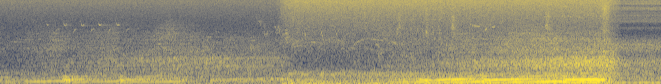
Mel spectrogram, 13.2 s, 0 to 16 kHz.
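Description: Mercedes-Benz SLC 300's turbocharged four-cylinder engine accelerating hard, its pitch climbing and falling back with each upshift, several times over. It grows louder and then breaks off suddenly near the end, leaving a low steady hum.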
